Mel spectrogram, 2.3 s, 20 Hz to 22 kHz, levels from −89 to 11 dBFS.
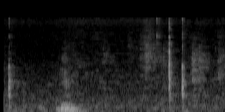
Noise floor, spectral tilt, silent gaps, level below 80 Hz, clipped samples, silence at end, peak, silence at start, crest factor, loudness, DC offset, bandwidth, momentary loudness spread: -57 dBFS; -5 dB/octave; none; -52 dBFS; under 0.1%; 0 s; -14 dBFS; 0.05 s; 28 dB; -38 LUFS; under 0.1%; 11.5 kHz; 19 LU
